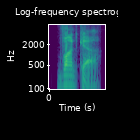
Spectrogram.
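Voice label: "vodka", American English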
